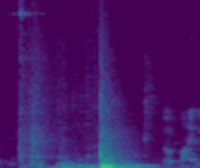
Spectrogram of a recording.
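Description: A single loud bang about a second in, like a door slamming, with a short echo off the hard walls.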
